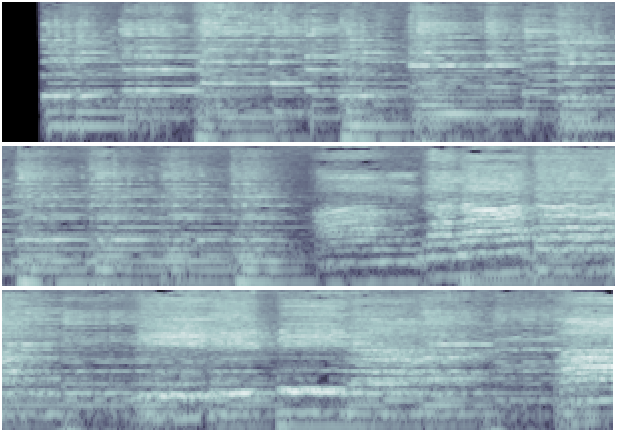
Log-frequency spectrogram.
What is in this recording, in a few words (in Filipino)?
song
